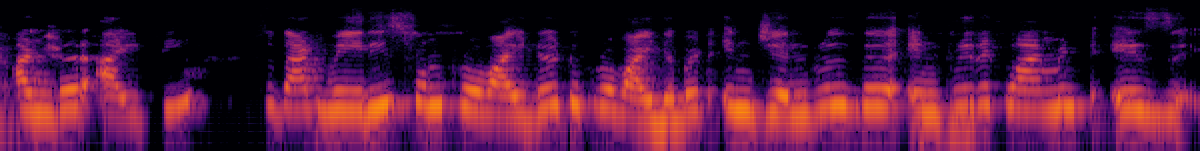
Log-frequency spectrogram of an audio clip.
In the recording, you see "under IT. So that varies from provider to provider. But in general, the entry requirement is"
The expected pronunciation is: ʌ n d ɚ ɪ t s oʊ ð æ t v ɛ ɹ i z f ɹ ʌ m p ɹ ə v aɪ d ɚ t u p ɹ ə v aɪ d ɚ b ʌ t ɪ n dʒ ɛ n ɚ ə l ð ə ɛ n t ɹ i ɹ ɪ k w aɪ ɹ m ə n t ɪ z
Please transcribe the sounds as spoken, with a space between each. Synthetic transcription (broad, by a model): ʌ n d ɚ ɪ t s oʊ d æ t v ɛ ɹ i z f ɹ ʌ m p ɹ ə v aɪ d ɚ t u p ɹ ə v aɪ d ɚ b ʌ t ɪ n dʒ ɛ n ɚ ə l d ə ɛ n t ɹ i ɹ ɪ k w aɪ ɹ m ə n t ɪ z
